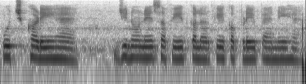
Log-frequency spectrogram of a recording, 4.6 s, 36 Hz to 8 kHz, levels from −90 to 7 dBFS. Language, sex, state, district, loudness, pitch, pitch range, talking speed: Hindi, female, Uttar Pradesh, Shamli, -17 LUFS, 190 Hz, 180-200 Hz, 130 wpm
